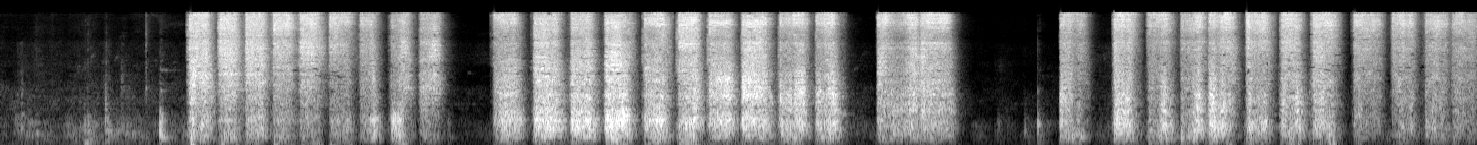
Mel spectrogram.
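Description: Compressed air hissing from an air blow gun in rapid short blasts, blowing dirt off an old two-stroke engine, in several runs of pulses with brief pauses between them.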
